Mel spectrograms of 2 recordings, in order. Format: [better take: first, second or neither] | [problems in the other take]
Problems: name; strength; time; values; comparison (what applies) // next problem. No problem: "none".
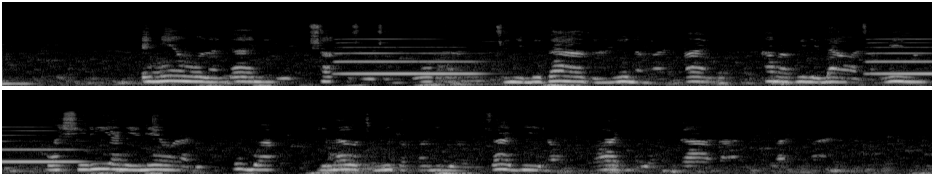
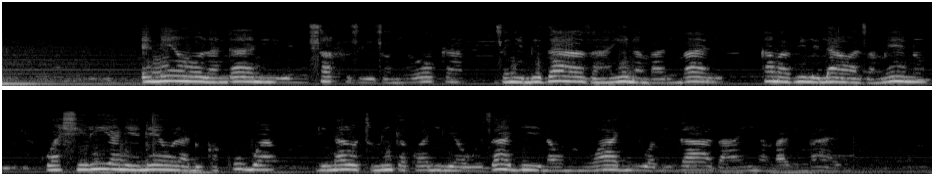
second | noise reduction (classical method log-MMSE)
